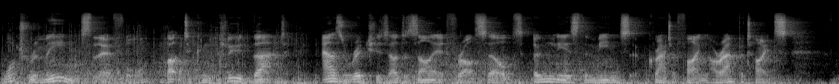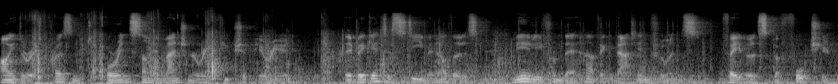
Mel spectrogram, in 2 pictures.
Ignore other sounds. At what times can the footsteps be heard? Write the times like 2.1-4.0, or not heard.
8.3-13.7.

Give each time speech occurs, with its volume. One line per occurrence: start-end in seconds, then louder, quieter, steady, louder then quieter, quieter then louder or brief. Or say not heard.
0.0-16.7 steady.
